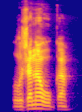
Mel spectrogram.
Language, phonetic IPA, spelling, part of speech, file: Russian, [ɫʐɨnɐˈukə], лженаука, noun, Ru-лженаука.ogg
- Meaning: pseudoscience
